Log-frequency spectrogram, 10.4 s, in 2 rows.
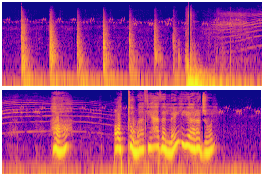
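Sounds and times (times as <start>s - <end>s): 
knocking on a door: 0.4s - 3.8s
speech: 6.2s - 6.6s, 7.4s - 9.6s.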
